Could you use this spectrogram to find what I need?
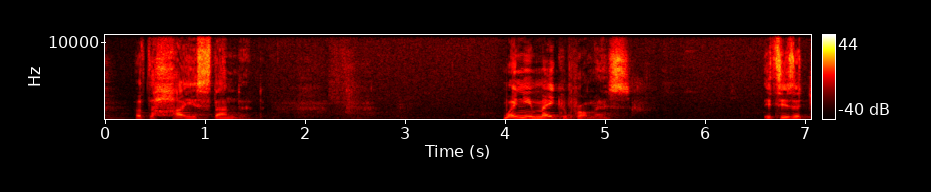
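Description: A middle-aged man speaks with animation into a microphone, with pauses between phrases.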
